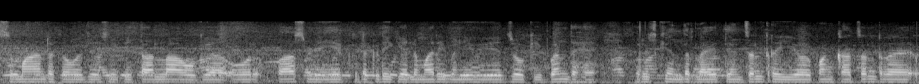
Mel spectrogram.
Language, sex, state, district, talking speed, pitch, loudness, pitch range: Hindi, male, Rajasthan, Bikaner, 230 wpm, 115 Hz, -17 LUFS, 115-120 Hz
